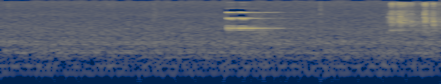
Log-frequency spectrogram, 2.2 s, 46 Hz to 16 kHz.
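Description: Sony Ericsson Xperia X10 camera phone giving one short, high electronic beep about a second in, its focus-confirmation tone, then a brief clicking shutter sound as the photo is taken near the end.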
